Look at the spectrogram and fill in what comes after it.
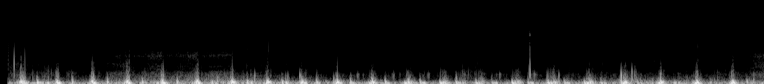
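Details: Normal heart sounds in a 35-year-old male after pull-ups and breath holds, recorded at the mitral and tricuspid areas: steady, brisk lub-dub about 85 to 90 a minute with faint chest rumble.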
